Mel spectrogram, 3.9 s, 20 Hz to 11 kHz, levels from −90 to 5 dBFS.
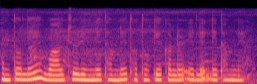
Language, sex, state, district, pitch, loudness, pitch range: Wancho, female, Arunachal Pradesh, Longding, 205 Hz, -12 LUFS, 200-210 Hz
